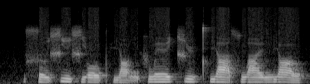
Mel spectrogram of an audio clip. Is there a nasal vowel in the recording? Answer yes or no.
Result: no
